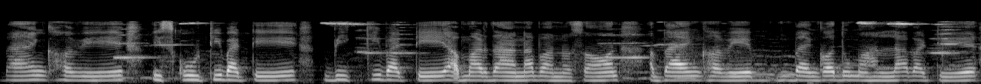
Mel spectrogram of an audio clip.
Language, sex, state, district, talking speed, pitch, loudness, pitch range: Bhojpuri, female, Uttar Pradesh, Deoria, 105 wpm, 195 Hz, -17 LUFS, 190-205 Hz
